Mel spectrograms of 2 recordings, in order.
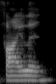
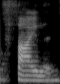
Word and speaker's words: Thailand: a lot of people we struggle with the pronunciation with this th we say thailand right we say thailand but the correct pronunciation of this will be you have to sound silent okay silent okay right so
